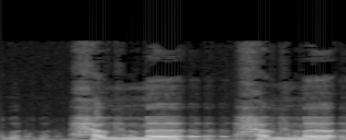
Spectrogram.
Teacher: حا گلے کے درمیان سے ادا کریں گے. حما، میم مشدد پر ہمیشہ غنہ ہوگا.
